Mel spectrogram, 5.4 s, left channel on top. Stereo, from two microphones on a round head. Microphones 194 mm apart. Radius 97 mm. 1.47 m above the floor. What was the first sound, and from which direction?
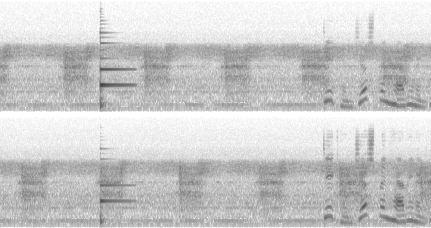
A guitar, 35° left (ahead or behind).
